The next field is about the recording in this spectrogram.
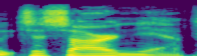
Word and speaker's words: Tsarnaev: So Tsarnaev.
